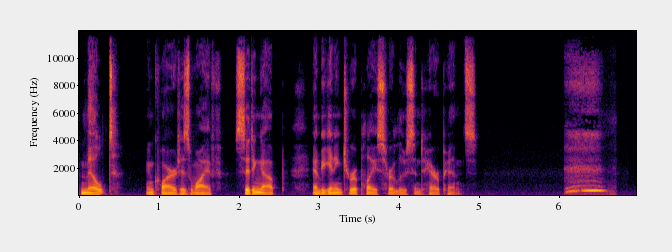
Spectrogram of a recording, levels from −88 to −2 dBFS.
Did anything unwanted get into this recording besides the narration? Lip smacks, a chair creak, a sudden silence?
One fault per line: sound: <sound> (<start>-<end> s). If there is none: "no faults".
sound: breath (6.1-6.7 s)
